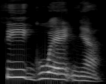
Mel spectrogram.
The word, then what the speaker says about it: cigüeña: Pingüino, cigüeña. That's if you want for the U to have a sound when you have gegi.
